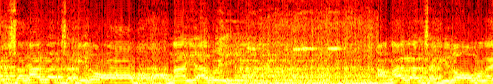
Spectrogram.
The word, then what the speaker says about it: Yahweh: yapon mao nga ang Yahweh YHWH sa Latin JHBH pero sa paglitok Yahweh lang yapon ay kay ang pronunciation o ang paglitok sa J pwede po og Y mo nang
